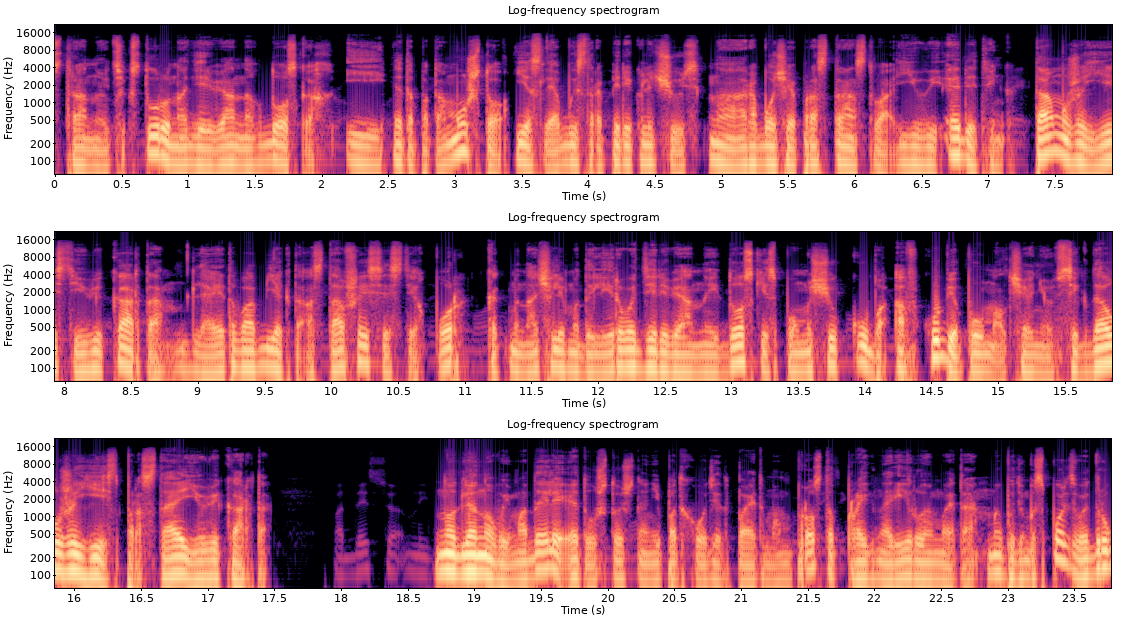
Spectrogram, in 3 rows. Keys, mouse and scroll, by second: 2.9-4.9 scroll down 1, 6.2-6.9 scroll down 1, 6.9 middle click.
